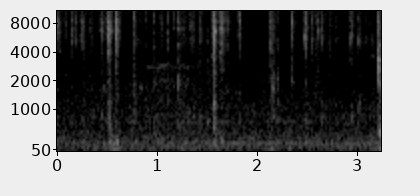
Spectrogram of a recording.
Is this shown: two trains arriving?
no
